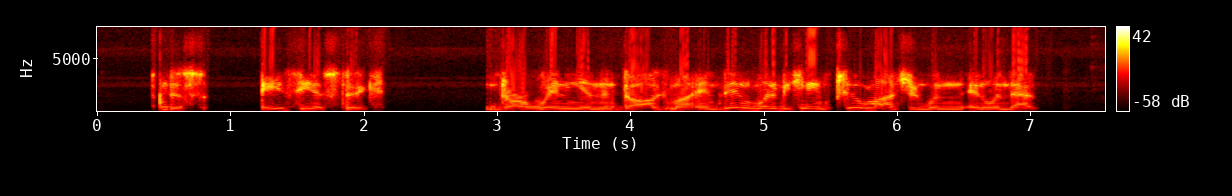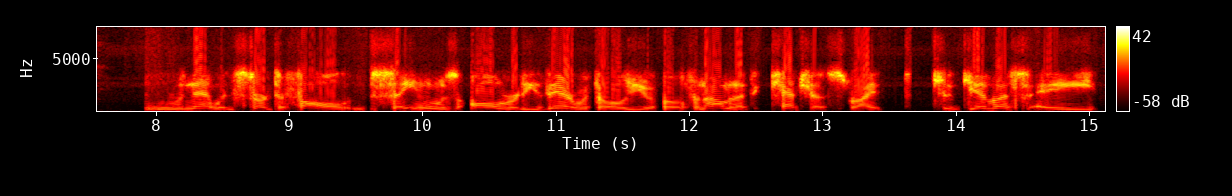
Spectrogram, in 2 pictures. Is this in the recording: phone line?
yes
